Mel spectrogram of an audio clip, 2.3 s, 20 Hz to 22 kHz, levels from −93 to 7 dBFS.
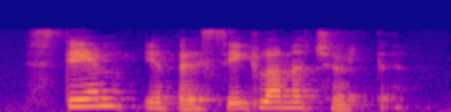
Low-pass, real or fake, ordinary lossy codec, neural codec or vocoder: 7.2 kHz; fake; none; codec, 16 kHz, 4 kbps, FunCodec, trained on LibriTTS, 50 frames a second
